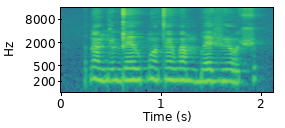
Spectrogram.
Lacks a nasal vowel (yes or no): no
